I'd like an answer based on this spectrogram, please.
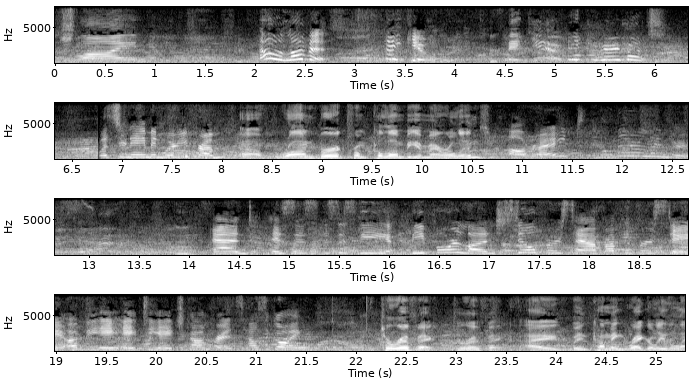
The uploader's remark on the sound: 2023 AATH Conference. First hand interviews, sounds from the actual conference.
